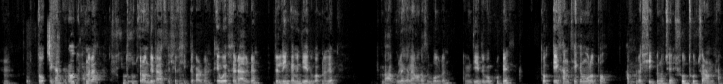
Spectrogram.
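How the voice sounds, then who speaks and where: A man's voice: mid-range voice, lively intonation, quick pace, a bit bright, a little hiss or hum, poor audio. A man teaching an online English class, explaining patiently and repeating drills for students.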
